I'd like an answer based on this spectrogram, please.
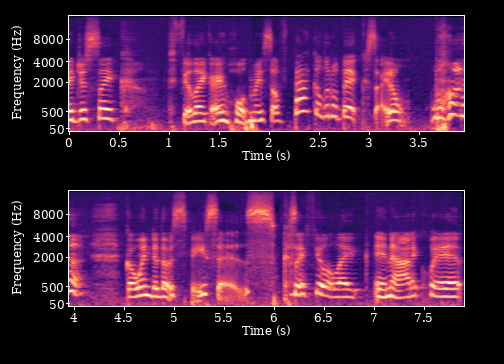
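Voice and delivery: tearful, choked up, voice breaking. A podcast guest speaking to the host, crying, voice breaking. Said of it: "I can't believe I'm crying on the podcast".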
